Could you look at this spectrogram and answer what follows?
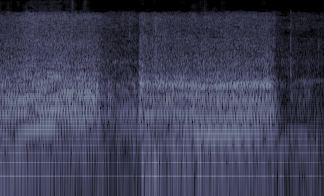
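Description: A car driven fast roars with a loud, close revving engine, a steady high drone that dips briefly, then surges again before easing off.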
